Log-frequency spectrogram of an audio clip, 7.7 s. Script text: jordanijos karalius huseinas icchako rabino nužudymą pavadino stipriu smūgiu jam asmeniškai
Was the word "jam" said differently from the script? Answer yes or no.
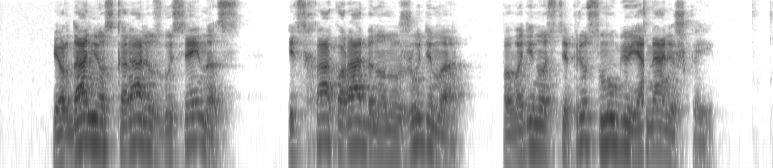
yes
